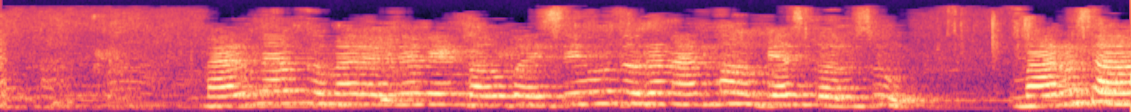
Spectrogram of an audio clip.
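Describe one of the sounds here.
A girl sings into a microphone.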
